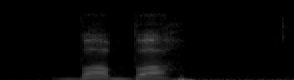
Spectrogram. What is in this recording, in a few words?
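"dad father", Turkish; PictureDictionary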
